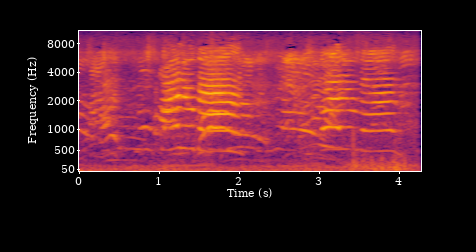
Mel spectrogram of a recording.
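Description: Children's high-pitched voices shouting and calling out, loudest a little under two seconds in, over a steady low rumble.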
